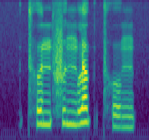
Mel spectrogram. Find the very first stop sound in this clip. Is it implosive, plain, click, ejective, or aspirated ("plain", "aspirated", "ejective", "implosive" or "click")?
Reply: aspirated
